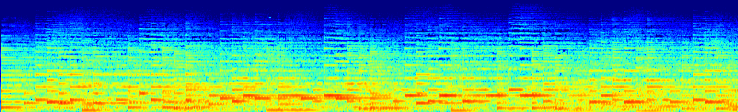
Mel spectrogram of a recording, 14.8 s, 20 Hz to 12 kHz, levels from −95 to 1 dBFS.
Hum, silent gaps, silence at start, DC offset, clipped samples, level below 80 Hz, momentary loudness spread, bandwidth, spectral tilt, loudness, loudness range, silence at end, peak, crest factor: none; none; 0 s; under 0.1%; under 0.1%; -36 dBFS; 4 LU; 6 kHz; -10 dB/octave; -18 LUFS; 2 LU; 0 s; -6 dBFS; 12 dB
